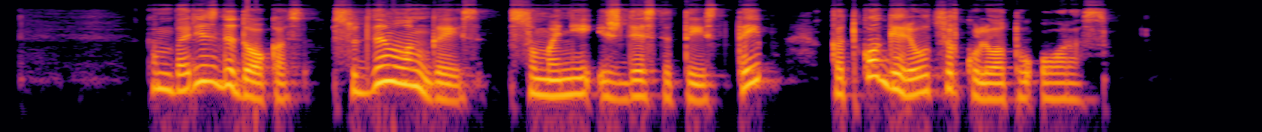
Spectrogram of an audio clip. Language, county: Lithuanian, Vilnius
